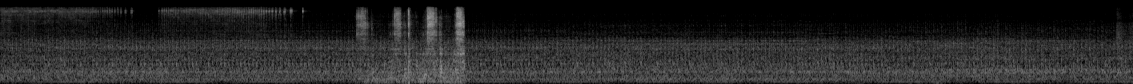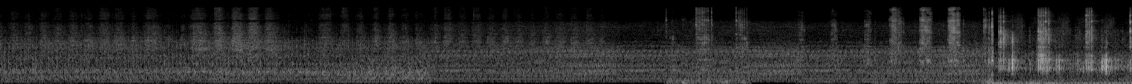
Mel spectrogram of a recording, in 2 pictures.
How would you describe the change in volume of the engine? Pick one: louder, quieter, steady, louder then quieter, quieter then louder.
steady.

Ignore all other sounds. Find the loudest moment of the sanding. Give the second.
14 s.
